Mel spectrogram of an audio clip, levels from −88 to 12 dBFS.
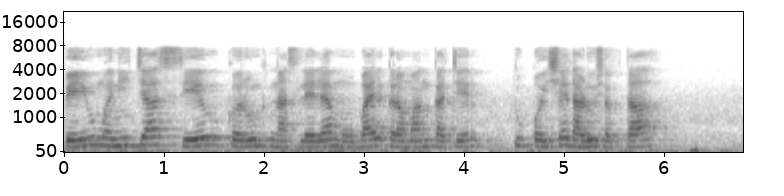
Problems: none marked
